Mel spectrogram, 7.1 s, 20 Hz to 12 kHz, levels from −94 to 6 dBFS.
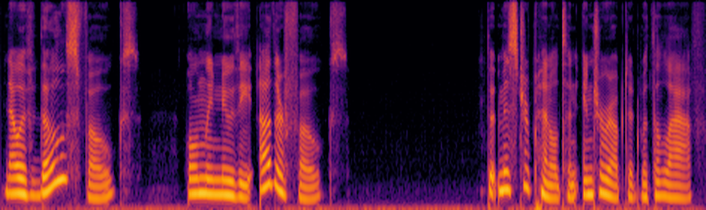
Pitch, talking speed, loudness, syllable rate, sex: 205 Hz, 135 wpm, -17 LUFS, 4.7 syllables/s, female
